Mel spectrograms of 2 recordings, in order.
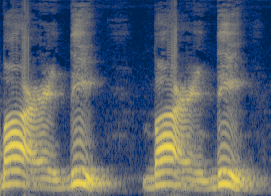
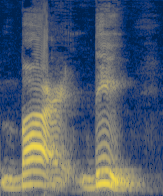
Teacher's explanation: اس کو بعدی نہیں پڑھنا، اس کو پڑھنا ہے بعدی، بعدی، با زبر عین با، دال زیر دی، بعدی، بعدی. یہ جو عین ہے اس کو حلق کے بیچ سے ادا کیا جاتا ہے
